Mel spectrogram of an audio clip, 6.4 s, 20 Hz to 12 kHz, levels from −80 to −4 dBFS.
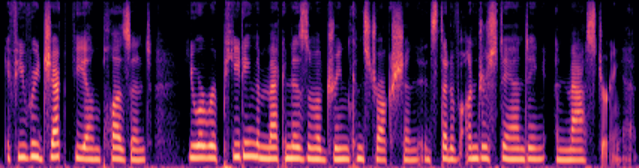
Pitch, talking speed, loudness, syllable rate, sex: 220 Hz, 180 wpm, -18 LUFS, 6.0 syllables/s, female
